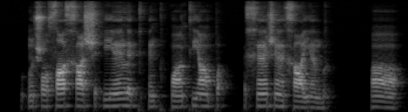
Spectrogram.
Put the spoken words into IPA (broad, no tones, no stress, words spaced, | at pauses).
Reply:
ʔũʃusˤexɑʃ | jẽlek ʔẽkpɑ̃kjɑ̃p | xɛ̃ʃɛ̃xɑjɛ̃b | ɑ̃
